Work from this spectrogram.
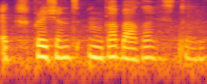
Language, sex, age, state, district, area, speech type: Telugu, female, 18-30, Andhra Pradesh, N T Rama Rao, urban, spontaneous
